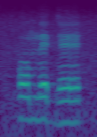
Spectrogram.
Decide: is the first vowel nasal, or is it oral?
oral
